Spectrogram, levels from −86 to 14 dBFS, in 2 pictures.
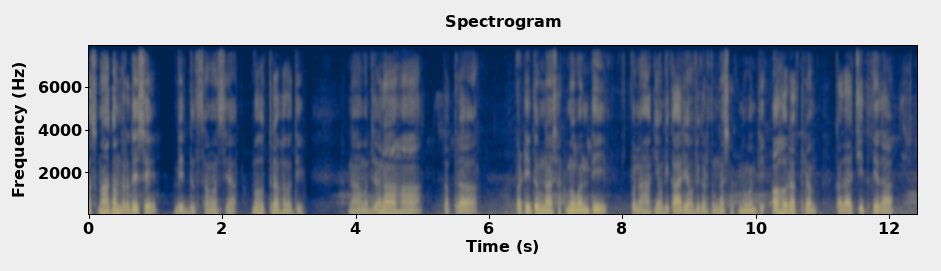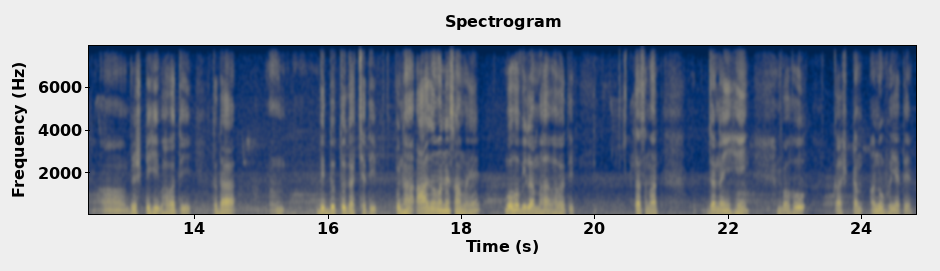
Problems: constant background noise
